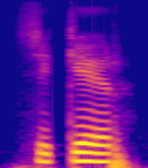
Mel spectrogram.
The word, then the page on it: siker: mpur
